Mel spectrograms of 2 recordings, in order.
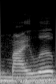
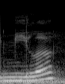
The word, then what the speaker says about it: Mila: I might pronounce wrong like Mila it might say I think it might say Milo but I want to say Mila so that is a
